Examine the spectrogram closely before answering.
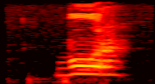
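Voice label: "бур", Komi-Zyrian, female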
